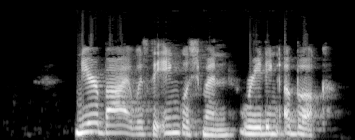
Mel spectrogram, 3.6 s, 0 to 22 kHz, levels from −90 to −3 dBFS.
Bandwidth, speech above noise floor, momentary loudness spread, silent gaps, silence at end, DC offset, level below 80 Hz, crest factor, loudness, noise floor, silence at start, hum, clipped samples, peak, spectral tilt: 7 kHz; 43 dB; 6 LU; none; 0.25 s; under 0.1%; -54 dBFS; 14 dB; -12 LUFS; -55 dBFS; 0.75 s; none; under 0.1%; 0 dBFS; -5.5 dB/octave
